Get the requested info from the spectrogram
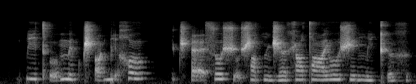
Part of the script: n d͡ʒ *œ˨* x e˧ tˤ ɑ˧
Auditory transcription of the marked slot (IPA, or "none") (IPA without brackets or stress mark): œ˨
